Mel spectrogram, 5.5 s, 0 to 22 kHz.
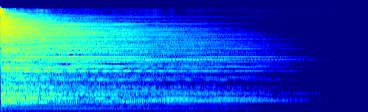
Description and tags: cymb crashlite3
a percussion sample from a recording session using Will Vinton's studio drum set.
hi, cymbal, crash, percussion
